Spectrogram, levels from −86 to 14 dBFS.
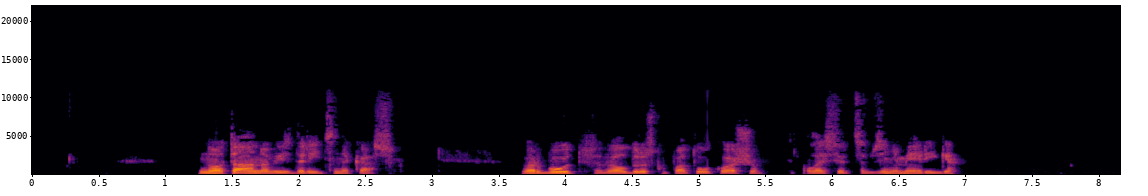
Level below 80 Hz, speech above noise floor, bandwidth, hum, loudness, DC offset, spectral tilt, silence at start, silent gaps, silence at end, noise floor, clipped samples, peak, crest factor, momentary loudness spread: -58 dBFS; 60 dB; 10.5 kHz; none; -24 LUFS; under 0.1%; -7 dB/octave; 1.25 s; none; 1.25 s; -84 dBFS; under 0.1%; -4 dBFS; 22 dB; 15 LU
